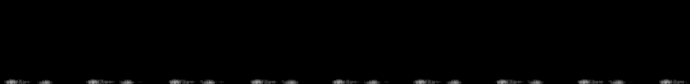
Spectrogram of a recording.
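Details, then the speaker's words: Aortic regurgitation recorded at the second auscultation point: regular heartbeat about 73 a minute with a soft, blowing diastolic murmur after a nearly always weakened second sound. "диастолический шум во второй и пятый точках аускультации свидетельствует о наличии недостаточности клапанов аорты 2 тонн почти всегда ослаблен прослушайте запись сделаны во второй точке аускультации"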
